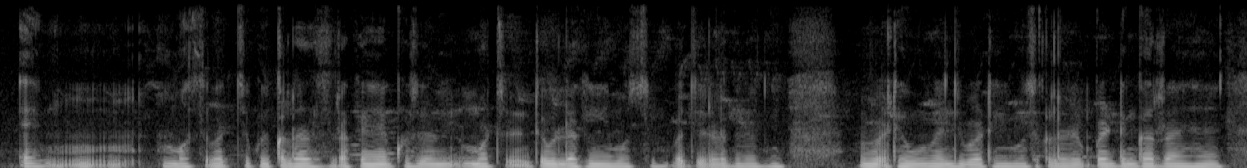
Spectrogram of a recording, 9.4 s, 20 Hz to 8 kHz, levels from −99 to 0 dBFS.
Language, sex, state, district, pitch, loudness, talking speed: Hindi, male, Bihar, East Champaran, 120 Hz, -34 LUFS, 155 wpm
